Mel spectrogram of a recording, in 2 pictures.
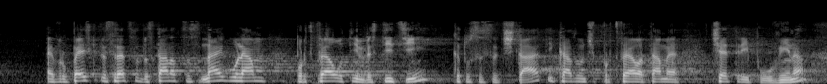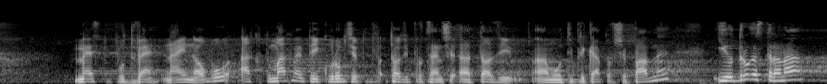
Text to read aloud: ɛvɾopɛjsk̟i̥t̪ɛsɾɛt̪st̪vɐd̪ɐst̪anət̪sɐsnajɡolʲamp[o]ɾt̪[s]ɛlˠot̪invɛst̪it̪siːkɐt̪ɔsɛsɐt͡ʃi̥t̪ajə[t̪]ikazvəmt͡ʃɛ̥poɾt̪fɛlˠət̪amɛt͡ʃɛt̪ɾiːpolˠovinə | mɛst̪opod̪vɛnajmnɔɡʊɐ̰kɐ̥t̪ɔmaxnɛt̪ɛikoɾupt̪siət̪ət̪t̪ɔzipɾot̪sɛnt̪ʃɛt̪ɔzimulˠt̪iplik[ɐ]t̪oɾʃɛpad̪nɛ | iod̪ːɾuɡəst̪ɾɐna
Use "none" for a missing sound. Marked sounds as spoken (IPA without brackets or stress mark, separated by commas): o, f, t̪, a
